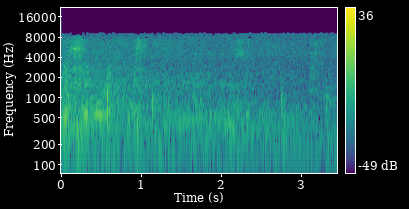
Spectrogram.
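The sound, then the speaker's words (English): Repeated dull thumps of a woman stomping her feet on a floor, falling in a loose, uneven rhythm, with voices murmuring in the background. “You stomp your feet up down until they can see it.”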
